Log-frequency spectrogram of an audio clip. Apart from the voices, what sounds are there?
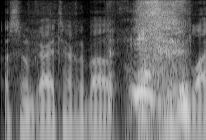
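sneeze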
